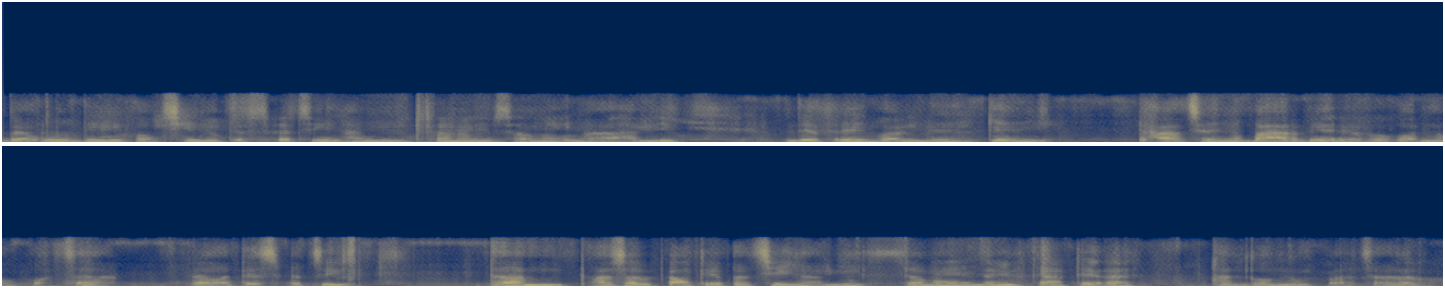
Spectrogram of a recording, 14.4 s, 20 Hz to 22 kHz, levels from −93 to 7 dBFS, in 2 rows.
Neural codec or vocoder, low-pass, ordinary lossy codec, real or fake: codec, 16 kHz, 1 kbps, FreqCodec, smaller model; none; none; fake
